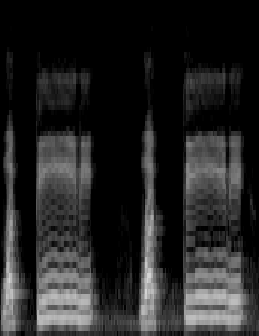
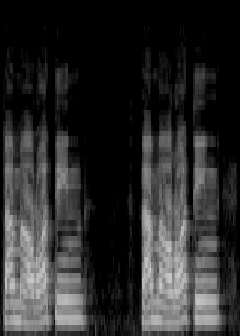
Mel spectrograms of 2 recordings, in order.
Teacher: तो ता को जब हमने पढ़ा तो जुबान का बीच वाला हिस्सा ऊपर तालु से नहीं मिला।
